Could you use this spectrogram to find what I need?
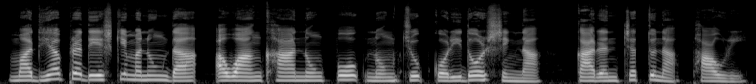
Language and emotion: Manipuri, neutral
